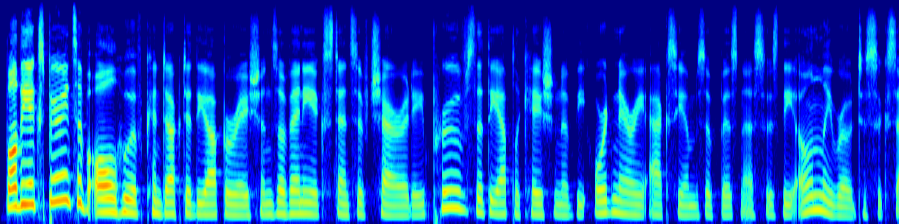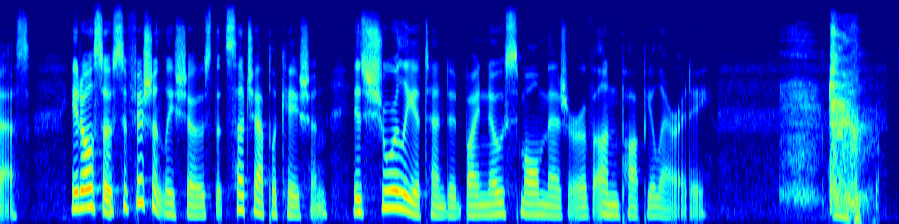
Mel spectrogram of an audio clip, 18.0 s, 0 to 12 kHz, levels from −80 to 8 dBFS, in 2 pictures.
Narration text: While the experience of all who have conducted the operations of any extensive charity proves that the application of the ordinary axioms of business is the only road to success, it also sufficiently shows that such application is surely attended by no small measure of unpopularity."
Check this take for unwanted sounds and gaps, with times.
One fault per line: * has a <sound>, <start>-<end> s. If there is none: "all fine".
* has a sneeze, 16.8-17.8 s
